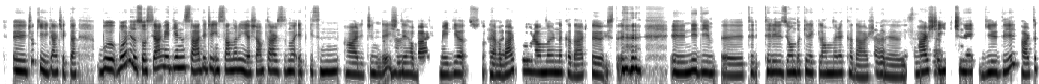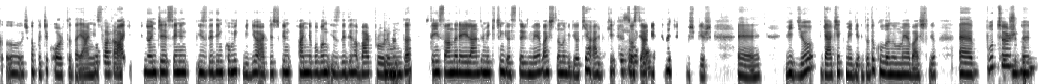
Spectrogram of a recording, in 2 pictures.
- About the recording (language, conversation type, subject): Turkish, podcast, Sosyal medyada viral olan içerikler, insanların zevklerini nasıl etkiliyor?
- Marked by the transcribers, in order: other background noise; distorted speech; tapping; chuckle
